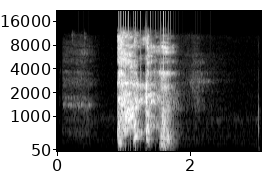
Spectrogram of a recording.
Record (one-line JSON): {"cough_length": "3.1 s", "cough_amplitude": 32455, "cough_signal_mean_std_ratio": 0.38, "survey_phase": "beta (2021-08-13 to 2022-03-07)", "age": "45-64", "gender": "Male", "wearing_mask": "No", "symptom_cough_any": true, "symptom_runny_or_blocked_nose": true, "smoker_status": "Ex-smoker", "respiratory_condition_asthma": false, "respiratory_condition_other": false, "recruitment_source": "Test and Trace", "submission_delay": "2 days", "covid_test_result": "Positive", "covid_test_method": "LFT"}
